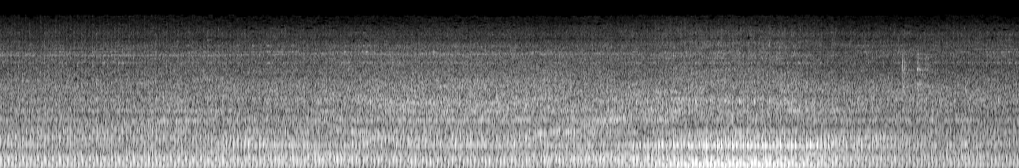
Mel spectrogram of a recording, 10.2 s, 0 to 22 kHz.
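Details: Diesel, first start after head rebuild and swap to low-mileage engine (replacing original 365,000-mile engine with headgasket failure), oil primed, injectors reconnected: even regular idle about four beats a second, faint fan whoosh, no knocks; running healthy.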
